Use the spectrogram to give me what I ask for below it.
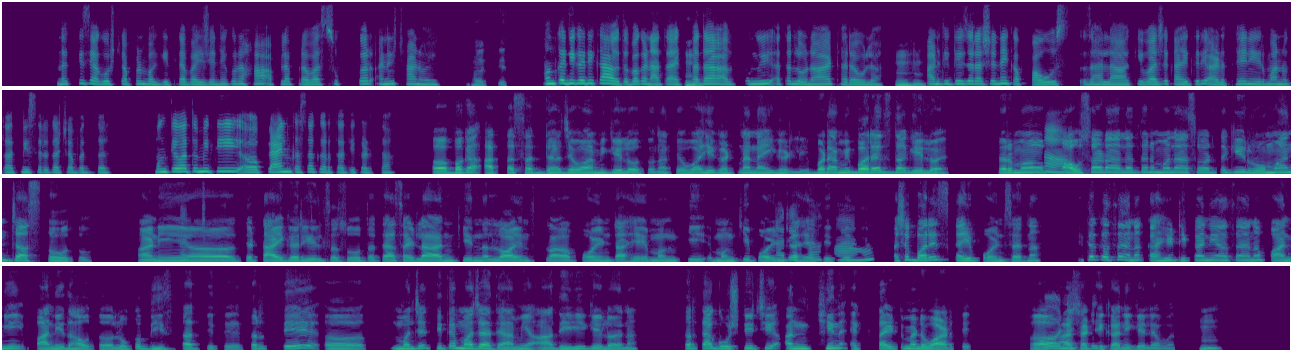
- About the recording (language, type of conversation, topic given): Marathi, podcast, एका दिवसाच्या सहलीची योजना तुम्ही कशी आखता?
- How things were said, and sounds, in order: tapping; other background noise; in English: "एक्साईटमेंट"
